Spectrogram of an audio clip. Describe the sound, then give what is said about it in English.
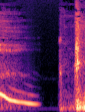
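A single voice mimics the shocked gasps of townspeople: a drawn-out, falling vocal gasp, a brief pause, then a quick burst of sharp, breathy intakes of air, fairly loud. “That was the gasps of the people in the town.”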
